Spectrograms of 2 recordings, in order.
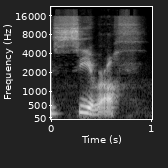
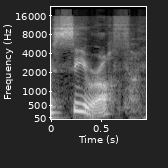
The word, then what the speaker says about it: Siroth: the dragon's name and I've been saying siroth correct ten points to me that is correct so there you go see Roth correct the sun is a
